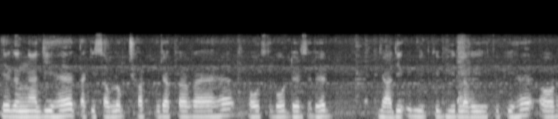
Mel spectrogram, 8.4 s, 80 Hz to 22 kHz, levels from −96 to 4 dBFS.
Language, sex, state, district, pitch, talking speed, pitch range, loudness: Hindi, male, Bihar, Vaishali, 150 Hz, 195 wpm, 145-155 Hz, -16 LUFS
